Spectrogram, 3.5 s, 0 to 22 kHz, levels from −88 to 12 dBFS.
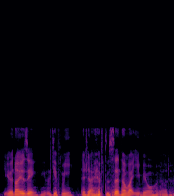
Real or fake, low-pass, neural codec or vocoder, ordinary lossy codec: fake; none; codec, 16 kHz, 16 kbps, FreqCodec, larger model; none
